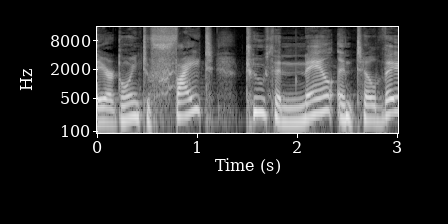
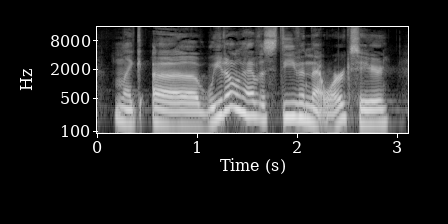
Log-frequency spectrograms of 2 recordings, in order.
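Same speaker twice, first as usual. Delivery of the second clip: normal talking voice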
